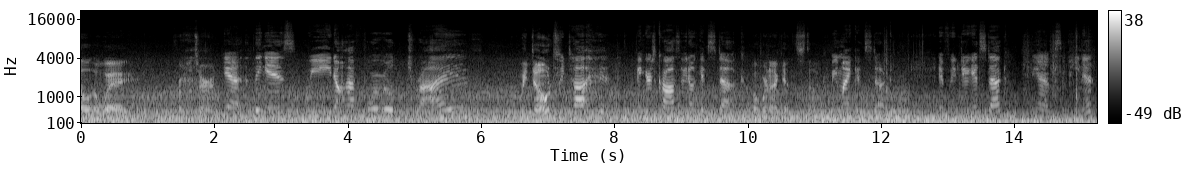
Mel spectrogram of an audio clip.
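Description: Steady road and engine noise inside a car cabin at highway speed, with people's voices over it now and then.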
